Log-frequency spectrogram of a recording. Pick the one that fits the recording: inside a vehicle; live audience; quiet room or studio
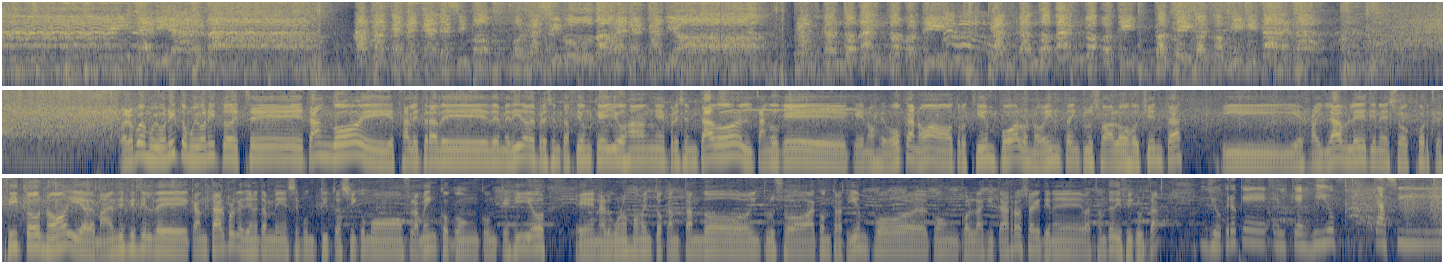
live audience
